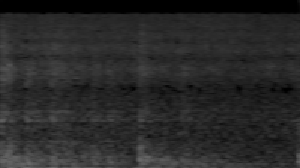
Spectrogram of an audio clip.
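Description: Paper towel wiping along a shower enclosure's metal bottom track: a faint rubbing, twice, at the start and again about a second in.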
